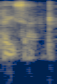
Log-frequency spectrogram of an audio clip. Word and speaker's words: Pesach: briefly covered in the uh festival passover or pesach i think is the right pronunciation in the hebrew so the actual marriage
